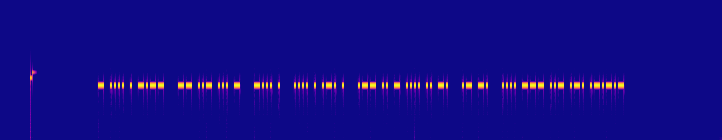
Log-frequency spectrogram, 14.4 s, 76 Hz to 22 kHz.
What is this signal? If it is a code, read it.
Morse code, heard as a keyed tone, about 30 wpm, 700 Hz. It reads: THEY MUST BE HERE WITHIN AN HOUR.
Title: Sentences from Top 1000 Words - Review Part 4 - 30wpm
